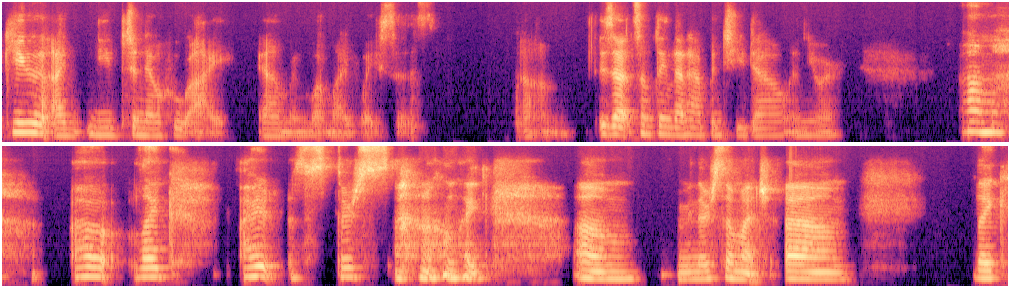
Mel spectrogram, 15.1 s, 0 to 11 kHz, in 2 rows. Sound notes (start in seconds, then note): 10.6 chuckles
